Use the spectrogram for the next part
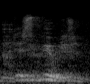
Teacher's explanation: the word dispute, with a stress on the second syllable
